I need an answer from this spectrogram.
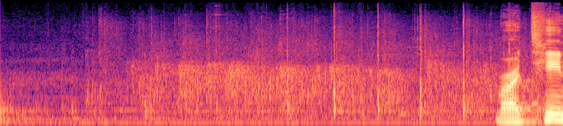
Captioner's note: audience applause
